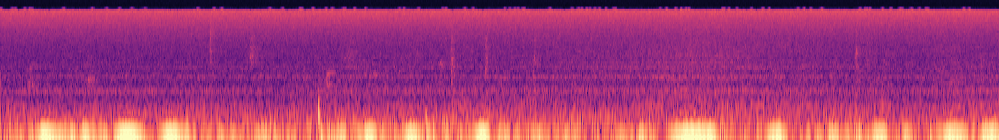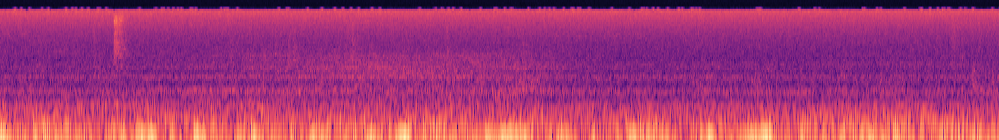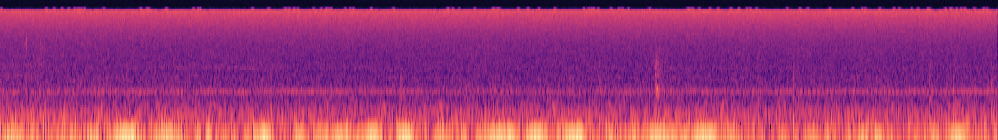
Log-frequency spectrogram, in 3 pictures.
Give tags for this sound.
living
medium

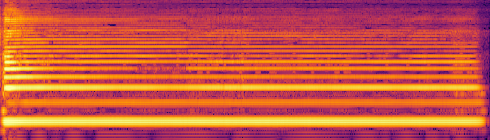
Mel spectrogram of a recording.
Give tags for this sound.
alto-sax
instrument
jazz
music
sampled-instruments
sax
saxophone
woodwind

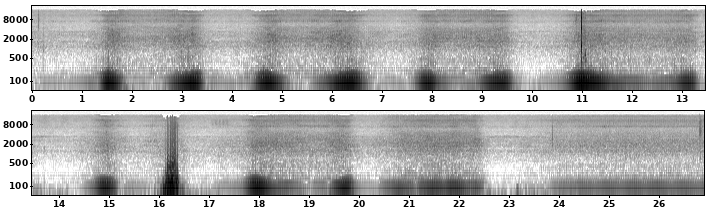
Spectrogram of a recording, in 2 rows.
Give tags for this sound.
H4N
Rumble
Zoom
Motor
Right
Fan
Channels
Woosh
Left
Proximity

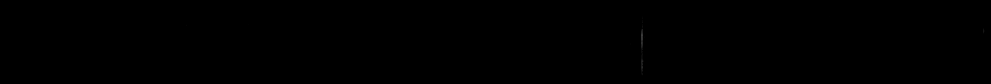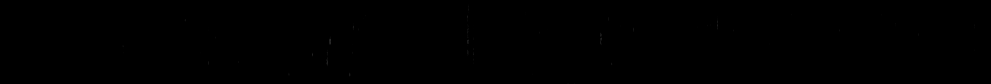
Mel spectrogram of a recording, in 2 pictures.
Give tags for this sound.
batter
gloop
gooey
gross
hand
mix
mixing
moist
OWI
squelch
squish
wet
whisk

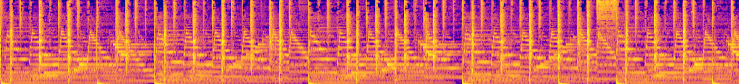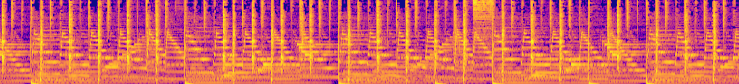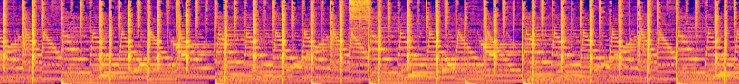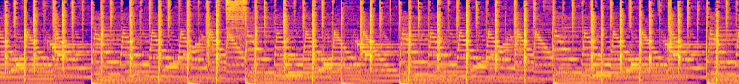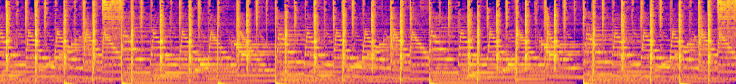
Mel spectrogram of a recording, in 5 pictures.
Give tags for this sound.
Background
Cat
Commons
Creative
Electronic
Fun
Happy
Instrumental
Lo-fi
media
Modern
music
Playful
Social
sounds
Streaming
Synth
Upbeat

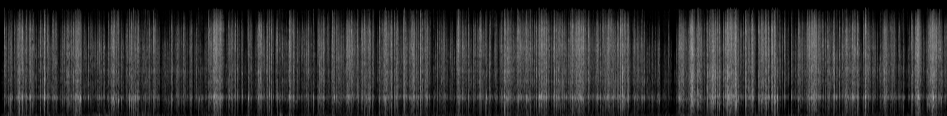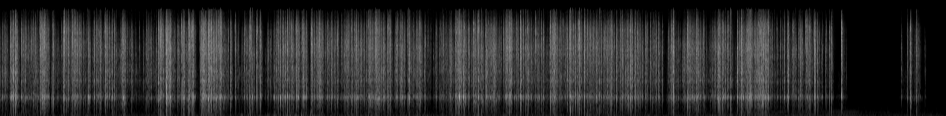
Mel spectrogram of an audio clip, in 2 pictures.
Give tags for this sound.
click
effect
glass
high
marbles
moving
percussion
pitch
plastic
shake
shaking
toy

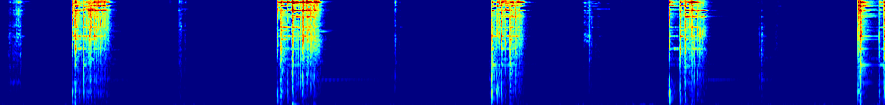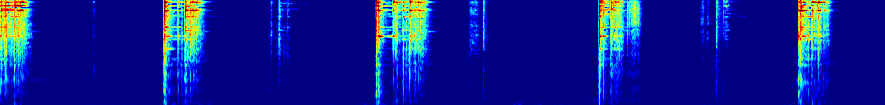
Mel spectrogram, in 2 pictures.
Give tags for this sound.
drop
floor
fork
metal

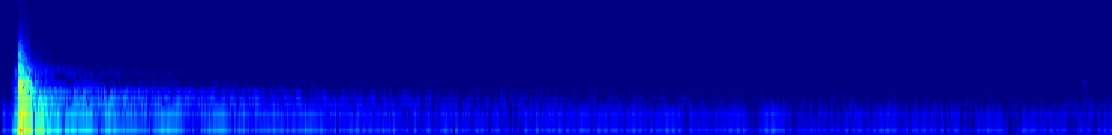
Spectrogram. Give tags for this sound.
pianino
untuned
noise
raw
out-of-tune
sample
character
pack
upright-piano
recording
dirty
noisy
un-tuned
acoustic
sample-pack

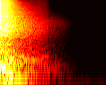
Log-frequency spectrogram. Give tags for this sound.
Hollywood
blockbuster
taiko
drum
trailer
cinematic

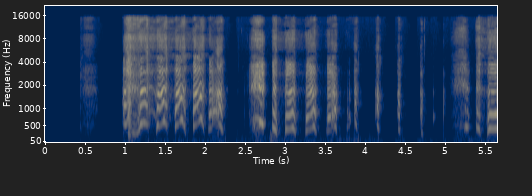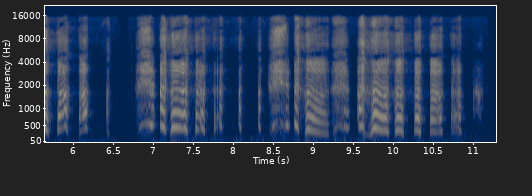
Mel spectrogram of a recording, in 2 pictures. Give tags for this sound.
acting
getting-tickled
happy
hilarious
human
humor
Laughing
tickle
tickling
vocal
voice

